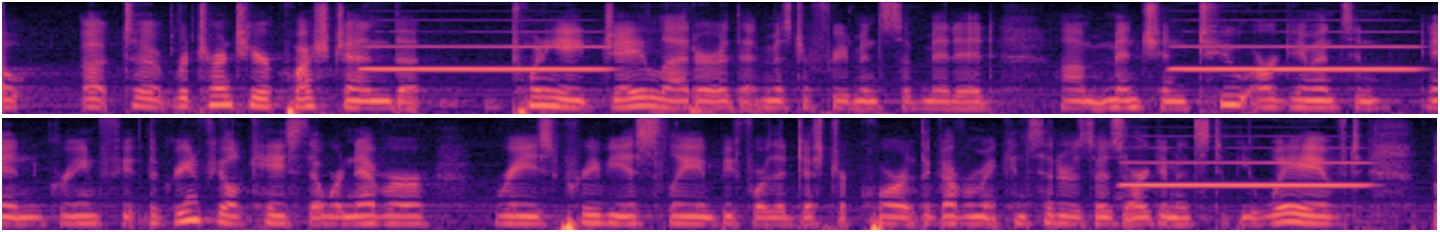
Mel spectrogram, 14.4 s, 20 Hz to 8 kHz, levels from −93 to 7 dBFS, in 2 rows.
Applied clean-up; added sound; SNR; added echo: none; Wind instrument, woodwind instrument; -1 dB; none.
